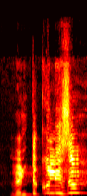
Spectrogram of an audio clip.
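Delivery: high, loud puppet question; baffled puppet. Pretend. Puppet garbles the word back.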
